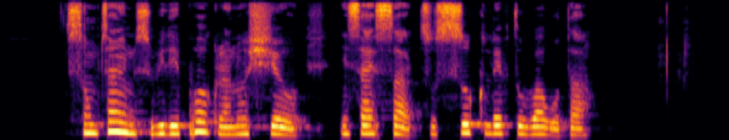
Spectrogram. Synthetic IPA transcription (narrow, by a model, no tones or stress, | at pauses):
sɔ̃mtʰãɪ̃mswidepʰɔkɹãnɔʃɛlĩnsaɪdsatʰːusuklɛftovawɔta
